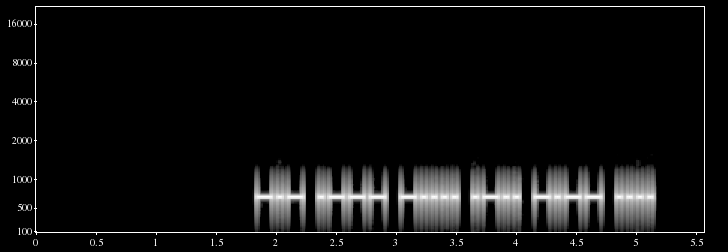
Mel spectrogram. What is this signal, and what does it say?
Morse code, heard as a keyed tone, about 28 wpm, 700 Hz. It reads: KJ6LYH
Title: USA Call Signs - 6 Characters - Repeated 2x - 28wpm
